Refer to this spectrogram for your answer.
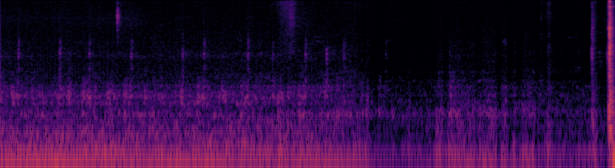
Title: Clicking Noise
